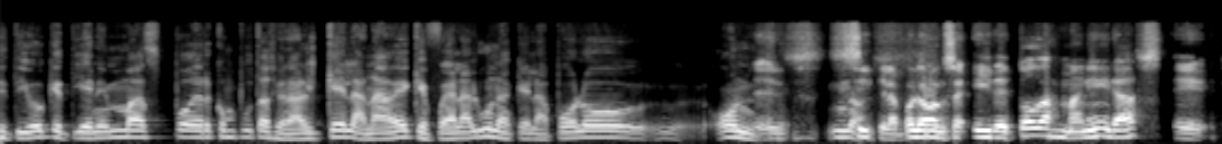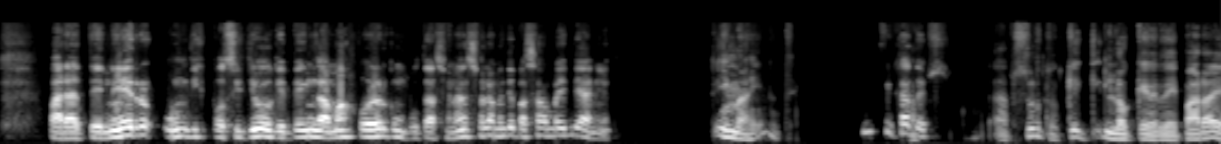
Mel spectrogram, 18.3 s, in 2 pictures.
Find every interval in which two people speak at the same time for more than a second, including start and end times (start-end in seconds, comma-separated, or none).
5.6-7.2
